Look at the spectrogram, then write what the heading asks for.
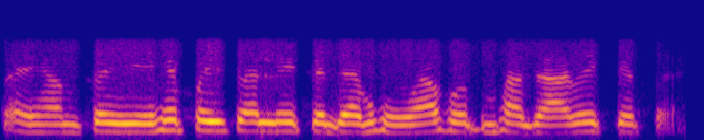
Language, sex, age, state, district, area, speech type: Maithili, female, 60+, Bihar, Muzaffarpur, rural, conversation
